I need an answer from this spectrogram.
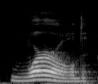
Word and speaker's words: world: of hear heard so don't try to say war or anything like that it doesn't really sound like a no it sounds like a work world if you can say the word were like was and were wer e then it's the same sound work world and I know that the RL in world can be challenging so what I recommend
